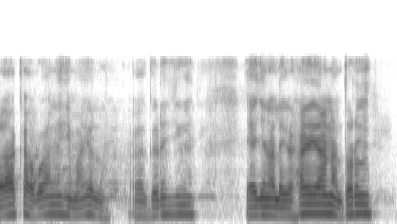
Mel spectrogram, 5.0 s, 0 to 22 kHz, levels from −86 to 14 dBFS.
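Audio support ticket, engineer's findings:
Feedback echo between two devices, 0.3–3.21 s: second device in the room plays the far end, its microphone re-captures it, and the local echo canceller can't remove playback from another device. Speech returns roughly every 300 ms, thinner and ringing, about 18 dB below speech at its loudest.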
